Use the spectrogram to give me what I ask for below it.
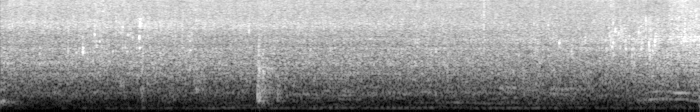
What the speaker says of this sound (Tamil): மிக்சி ஜாரில் கொஞ்சோண்டு தண்ணி ஊற்றி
